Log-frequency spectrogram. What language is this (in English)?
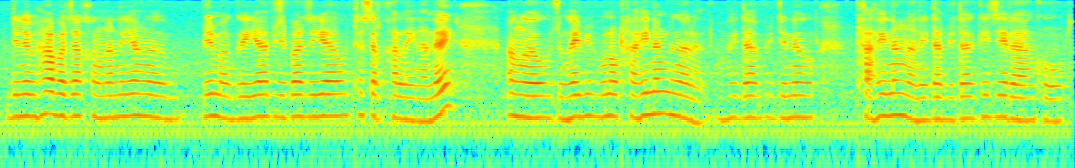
Bodo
